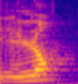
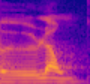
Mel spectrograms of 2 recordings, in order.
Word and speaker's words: Laon: avant c'était dans la Picardie la préfecture c'est lent là aussi on dit LAN on ne dit pas Laon de la même manière qu'on dit un pan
